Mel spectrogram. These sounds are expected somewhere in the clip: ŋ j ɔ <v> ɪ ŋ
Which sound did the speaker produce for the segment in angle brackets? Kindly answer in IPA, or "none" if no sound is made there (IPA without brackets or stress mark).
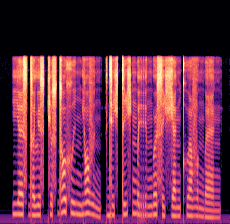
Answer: v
